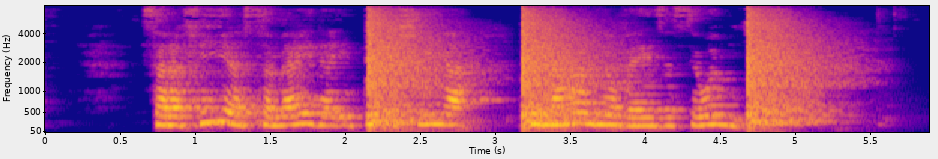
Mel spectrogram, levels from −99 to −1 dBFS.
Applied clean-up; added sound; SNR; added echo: classical method WPE with log-MMSE.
